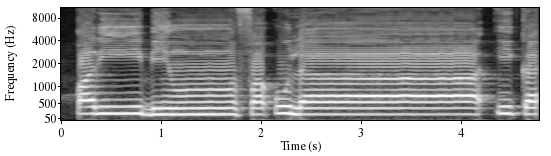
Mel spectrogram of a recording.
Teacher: یہاں پر دیکھیں تنوین کے بعد فا ہے، تو یہاں پر بھی ہم اخفا کریں گے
